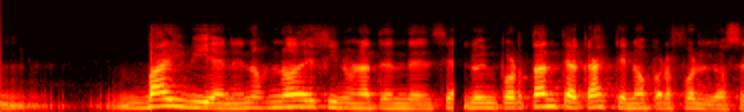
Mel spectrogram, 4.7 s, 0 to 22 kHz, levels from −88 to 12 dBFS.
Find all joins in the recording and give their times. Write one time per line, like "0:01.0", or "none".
0:02.8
